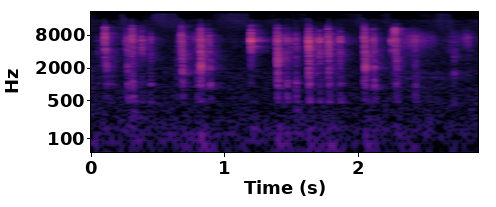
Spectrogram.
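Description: Typing on a computer keyboard in an Excel spreadsheet, a quick irregular run of soft close key clicks with no talking.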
